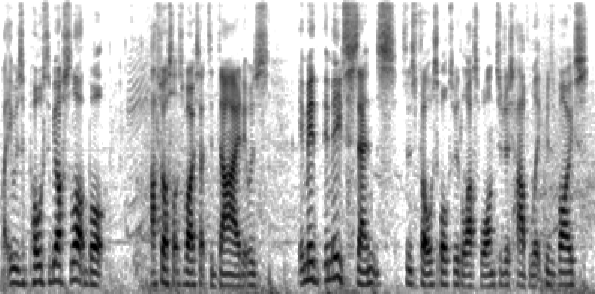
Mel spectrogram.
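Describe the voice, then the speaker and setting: Guy rambling and cursing thru a fighting game, mid pitch, faint game music. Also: fast talker, fairly bright tone. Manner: rambling, swears often. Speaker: gaming commentator. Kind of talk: let's play commentary.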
